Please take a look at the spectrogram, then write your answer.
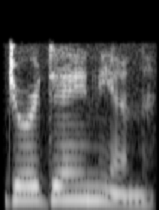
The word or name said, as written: Jordanian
